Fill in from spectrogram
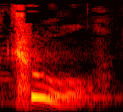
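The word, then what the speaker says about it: cool (כּוּל): It's the word K-U-L. It's pronounced cool. I thought, oh, that's cool.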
